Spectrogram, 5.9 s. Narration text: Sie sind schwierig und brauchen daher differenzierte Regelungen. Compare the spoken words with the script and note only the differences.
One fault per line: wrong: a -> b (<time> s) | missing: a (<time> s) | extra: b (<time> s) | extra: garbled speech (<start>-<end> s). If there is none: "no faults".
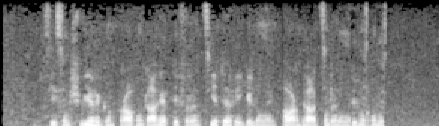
extra: garbled speech (3.7-5.1 s)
